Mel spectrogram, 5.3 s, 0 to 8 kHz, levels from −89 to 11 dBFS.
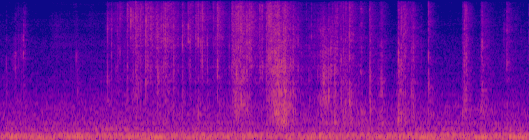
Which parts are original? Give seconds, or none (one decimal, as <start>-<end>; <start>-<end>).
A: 0.0-0.5; 3.3-5.3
